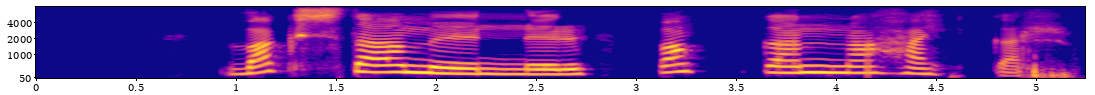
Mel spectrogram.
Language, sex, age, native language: Icelandic, male, 40-49, Icelandic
